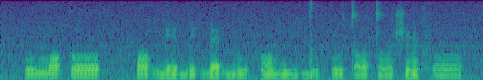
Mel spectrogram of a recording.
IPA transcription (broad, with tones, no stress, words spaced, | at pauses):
u˨mɔ˨˦ko˧ | ɔ˧ɡ͡be˨be˨˦ɡ͡bɛ˧ ɡ͡bu˨hɔ̃˨ mi˨ ɡu˨˦ku˧ tɔ˨tɔ̃˨˦ ʃɛ̃˦˨fo˧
